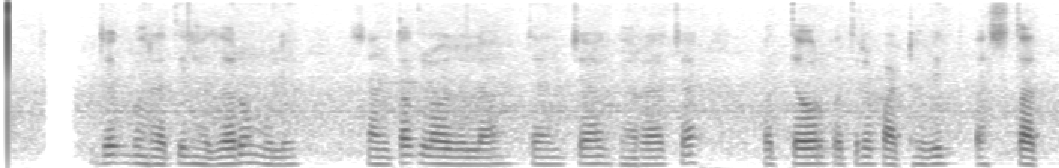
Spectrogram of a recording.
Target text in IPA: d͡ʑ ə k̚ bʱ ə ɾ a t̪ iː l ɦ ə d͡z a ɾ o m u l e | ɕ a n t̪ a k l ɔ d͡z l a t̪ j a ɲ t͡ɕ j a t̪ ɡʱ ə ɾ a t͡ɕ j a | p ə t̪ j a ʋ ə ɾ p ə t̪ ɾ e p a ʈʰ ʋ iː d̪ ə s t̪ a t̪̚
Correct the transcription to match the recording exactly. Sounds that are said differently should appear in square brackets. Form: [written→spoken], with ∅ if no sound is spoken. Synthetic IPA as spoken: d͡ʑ ə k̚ bʱ ə ɾ a t̪ iː l ɦ ə d͡z a ɾ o m u l e | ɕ a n t̪ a k l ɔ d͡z l a t̪ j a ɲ t͡ɕ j a [t̪→∅] ɡʱ ə ɾ a t͡ɕ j a | p ə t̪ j a ʋ ə ɾ p ə t̪ ɾ e p a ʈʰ ʋ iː [d̪→t̪] ə s t̪ a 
